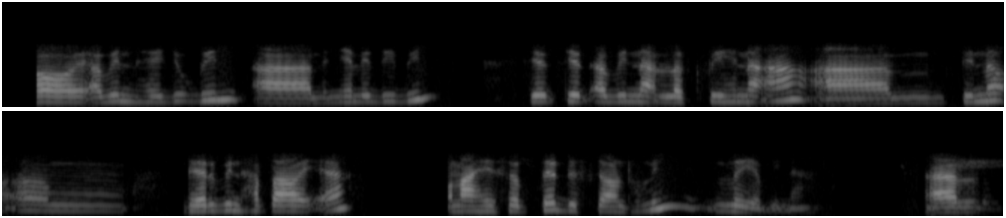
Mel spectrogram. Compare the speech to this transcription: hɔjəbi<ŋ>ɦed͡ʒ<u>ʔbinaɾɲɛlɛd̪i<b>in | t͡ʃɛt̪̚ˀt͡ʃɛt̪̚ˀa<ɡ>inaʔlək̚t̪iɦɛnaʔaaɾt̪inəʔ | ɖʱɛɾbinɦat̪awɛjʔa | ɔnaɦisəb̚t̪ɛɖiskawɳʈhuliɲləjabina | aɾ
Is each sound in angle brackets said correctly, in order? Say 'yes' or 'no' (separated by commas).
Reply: no, yes, yes, no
